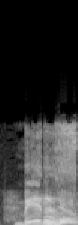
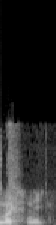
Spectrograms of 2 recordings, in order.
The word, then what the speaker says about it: Mrsnik: Señor, voy a ver si pronuncio correctamente, Señor Mirsk. Mushnik. Mirsk, ¿es correcto? Mushnik.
